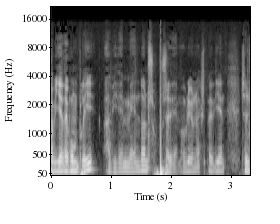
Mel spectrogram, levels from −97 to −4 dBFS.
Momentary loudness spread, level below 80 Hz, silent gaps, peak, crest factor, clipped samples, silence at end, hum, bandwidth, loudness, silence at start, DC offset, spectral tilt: 11 LU; -30 dBFS; none; -4 dBFS; 18 dB; under 0.1%; 0 s; none; 15.5 kHz; -24 LUFS; 0 s; under 0.1%; -5 dB/octave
